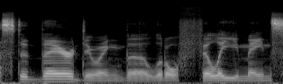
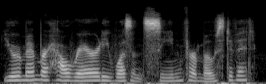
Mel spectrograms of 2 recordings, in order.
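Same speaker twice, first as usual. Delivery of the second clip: bright high-pitched filly voice, recalling; high pony girl voice; 12 semitones higher, 4 dB louder than usual. Acted. Pony friend reminds Spike about the birthday, high voice. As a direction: voice her high above your own.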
